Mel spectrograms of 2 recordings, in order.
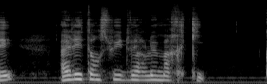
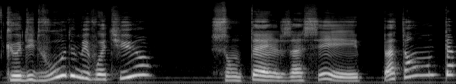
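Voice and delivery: marquis vantard; 3 semitones higher, 8 dB louder than usual. Acted. Le marquis vante ses voitures.

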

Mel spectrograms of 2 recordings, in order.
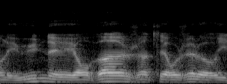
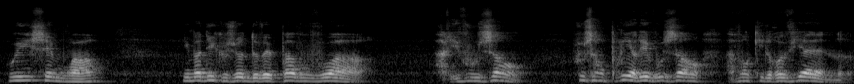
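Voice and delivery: put-on hushed young woman pleading, slightly higher; jeune fille suppliante; 4 semitones higher, 4 dB quieter than usual. A narrator's reading. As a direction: plead softly and urgently to be left alone. (jeune fille qui supplie tout bas)

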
